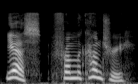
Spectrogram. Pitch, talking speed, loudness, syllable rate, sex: 260 Hz, 130 wpm, -18 LUFS, 4.1 syllables/s, female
